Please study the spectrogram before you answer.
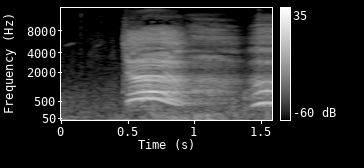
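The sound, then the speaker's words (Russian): A woman in labour breathes heavily in pain: one long, strained gasping breath that fades out, then a second harsh intake begins. “Мария кривит лицо от боли, тяжело дышит.”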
